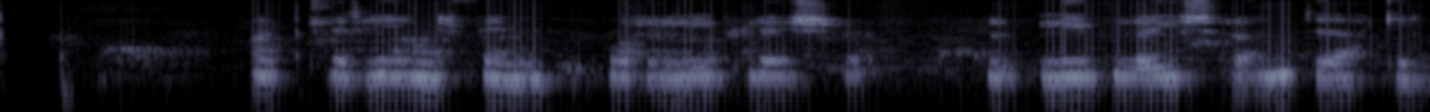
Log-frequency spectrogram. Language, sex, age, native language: Icelandic, female, 13, Icelandic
